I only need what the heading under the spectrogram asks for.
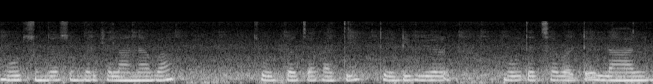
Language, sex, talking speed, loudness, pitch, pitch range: Bhojpuri, female, 120 wpm, -14 LUFS, 195 Hz, 190-200 Hz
